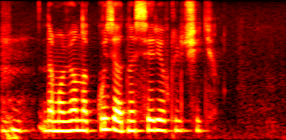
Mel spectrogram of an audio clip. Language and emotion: Russian, neutral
